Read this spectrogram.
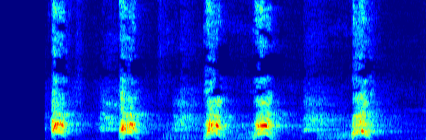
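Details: A dog barking in a series of five short, sharp barks spaced roughly half a second to a second apart, with a few softer yelps in between; no other sounds.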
